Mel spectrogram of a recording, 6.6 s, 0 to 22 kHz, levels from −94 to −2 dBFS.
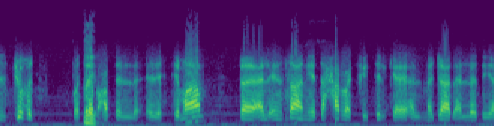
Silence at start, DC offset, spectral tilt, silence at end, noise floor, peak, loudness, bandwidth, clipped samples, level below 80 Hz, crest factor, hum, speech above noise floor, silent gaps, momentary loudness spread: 0 s; under 0.1%; -6 dB/octave; 0 s; -64 dBFS; -12 dBFS; -28 LUFS; 11.5 kHz; under 0.1%; -62 dBFS; 16 dB; none; 35 dB; none; 15 LU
